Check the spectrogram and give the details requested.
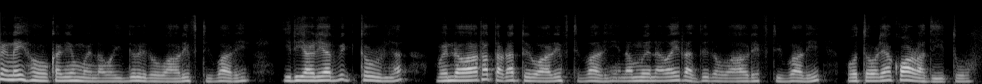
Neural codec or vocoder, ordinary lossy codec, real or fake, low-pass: codec, 16 kHz in and 24 kHz out, 0.9 kbps, LongCat-Audio-Codec, fine tuned four codebook decoder; none; fake; 10.8 kHz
